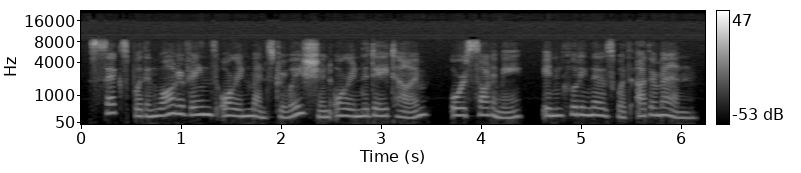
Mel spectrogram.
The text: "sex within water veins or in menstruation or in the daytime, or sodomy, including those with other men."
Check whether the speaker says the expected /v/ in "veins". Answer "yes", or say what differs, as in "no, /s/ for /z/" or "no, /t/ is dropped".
yes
